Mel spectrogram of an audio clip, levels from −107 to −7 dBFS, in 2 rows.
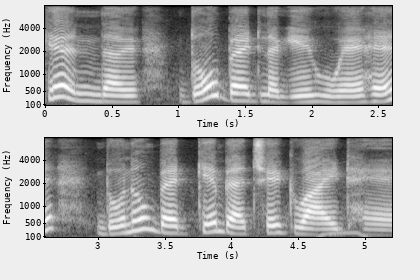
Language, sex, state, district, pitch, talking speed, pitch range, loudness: Hindi, female, Jharkhand, Ranchi, 190 Hz, 150 wpm, 175-225 Hz, -15 LUFS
